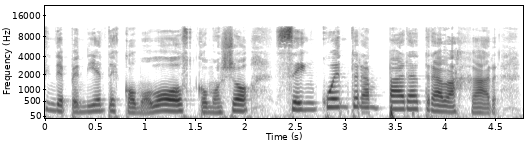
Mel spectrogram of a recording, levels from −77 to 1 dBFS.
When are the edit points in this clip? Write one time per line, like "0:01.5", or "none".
none

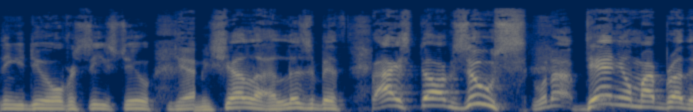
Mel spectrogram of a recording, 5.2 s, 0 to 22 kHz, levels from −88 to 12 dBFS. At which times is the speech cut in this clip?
0:01.5
0:02.8

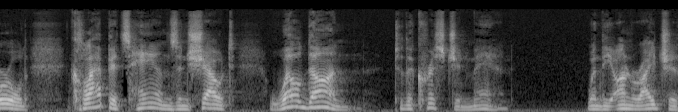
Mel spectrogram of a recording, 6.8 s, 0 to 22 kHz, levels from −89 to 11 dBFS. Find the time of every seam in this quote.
none

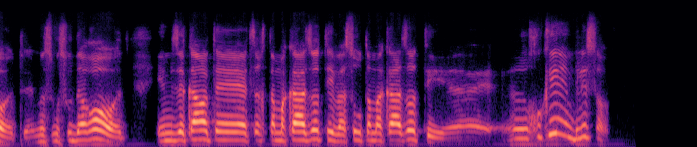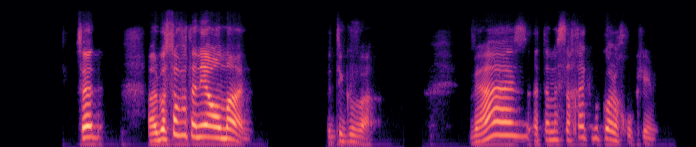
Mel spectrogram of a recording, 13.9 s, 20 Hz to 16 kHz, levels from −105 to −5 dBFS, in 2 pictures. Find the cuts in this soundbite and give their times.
none

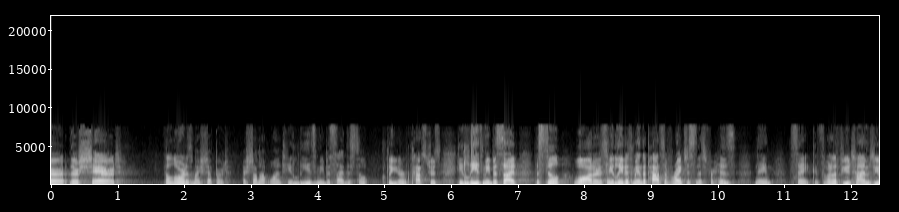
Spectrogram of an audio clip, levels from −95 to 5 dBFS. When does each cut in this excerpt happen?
0:01.7
0:08.3

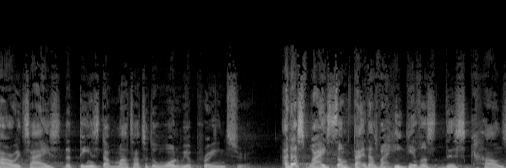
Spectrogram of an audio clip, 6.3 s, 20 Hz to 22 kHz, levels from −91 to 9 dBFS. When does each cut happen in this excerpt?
0:03.5

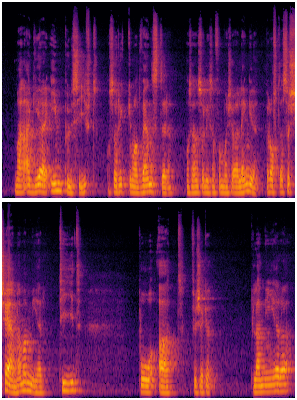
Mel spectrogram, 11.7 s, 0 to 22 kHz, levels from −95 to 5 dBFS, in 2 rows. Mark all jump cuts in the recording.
0:05.3

